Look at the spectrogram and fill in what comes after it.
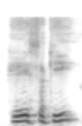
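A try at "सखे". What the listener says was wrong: No, not Hey. There's no Hey.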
